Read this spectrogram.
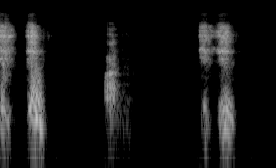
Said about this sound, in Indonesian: Ya, jadi dua kali tarik nafas berurutan lewat hidung, kemudian satu kali hembuskan nafas panjang lewat mulut. Ya teman-teman bisa lakuin sekarang ya.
